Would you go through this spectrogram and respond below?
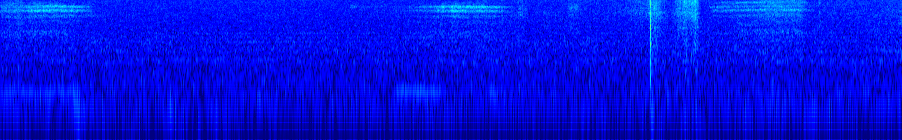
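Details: Sleeping pet cat 牙擦肥 snoring indoors: a soft, hissing breath rises and falls about every three to four seconds over a steady low rumble, with one sharp click midway.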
